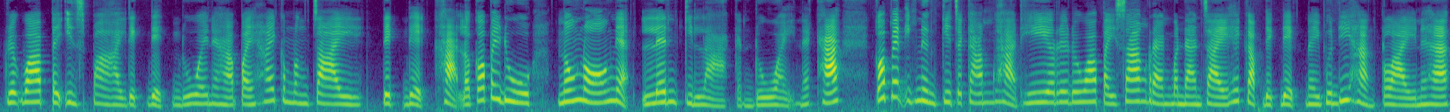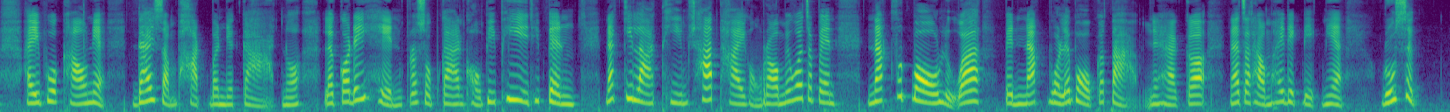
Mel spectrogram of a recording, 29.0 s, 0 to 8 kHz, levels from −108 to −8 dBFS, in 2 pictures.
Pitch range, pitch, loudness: 215-280 Hz, 245 Hz, -24 LUFS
